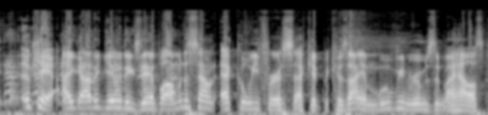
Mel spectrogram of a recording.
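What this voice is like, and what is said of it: Talking loudly. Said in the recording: “why are you talking so loud?”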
